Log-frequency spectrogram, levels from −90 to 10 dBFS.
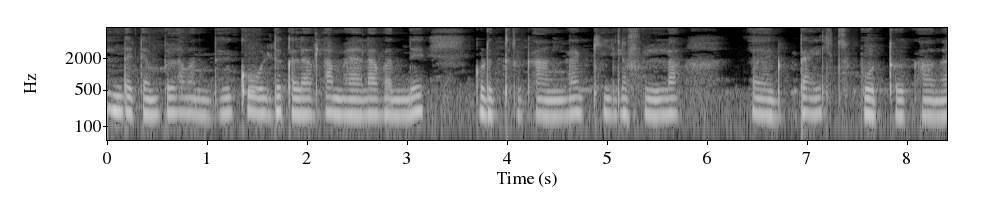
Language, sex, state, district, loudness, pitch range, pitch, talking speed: Tamil, female, Tamil Nadu, Kanyakumari, -21 LUFS, 165-180 Hz, 170 Hz, 100 wpm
